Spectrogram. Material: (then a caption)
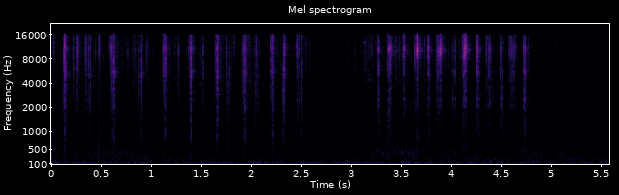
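Plastic. Long pink acrylic nails tap and scratch a small, hollow, clear and pink plastic capsule ball held in the hands, with pink glitter inside and a toy figure attached. Quick, bright, dry clicks come in two rapid bursts separated by a brief pause, each tap short with almost no ring.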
